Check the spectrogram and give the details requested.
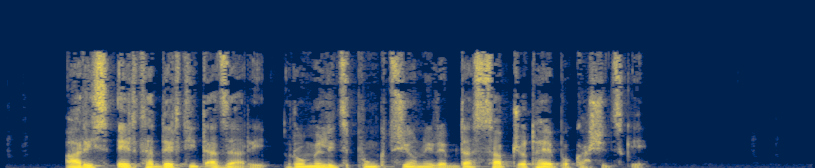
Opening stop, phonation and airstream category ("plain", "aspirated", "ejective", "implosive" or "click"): aspirated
